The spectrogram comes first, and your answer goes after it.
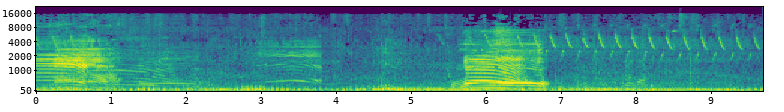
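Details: Herd of cows roaming along a road, calling the herd: two or three drawn-out harmonic moos, the last one loud and wavering, over steady low rumbling background noise, followed by a rapid high ticking chirp train.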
